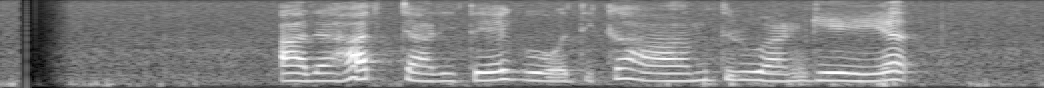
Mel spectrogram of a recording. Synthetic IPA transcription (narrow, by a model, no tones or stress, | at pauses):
ad̪əɦat̪t͡ʃaɾit̪ejəɡoːd̪ikəɦaːməd̪uɾuʋanɡeːjə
